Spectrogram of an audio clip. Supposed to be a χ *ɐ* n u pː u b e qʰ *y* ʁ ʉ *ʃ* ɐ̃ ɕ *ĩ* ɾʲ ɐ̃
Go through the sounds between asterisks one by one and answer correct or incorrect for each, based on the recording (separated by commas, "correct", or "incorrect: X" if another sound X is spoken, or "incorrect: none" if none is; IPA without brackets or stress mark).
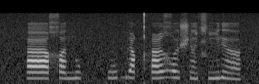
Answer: correct, incorrect: i, correct, correct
